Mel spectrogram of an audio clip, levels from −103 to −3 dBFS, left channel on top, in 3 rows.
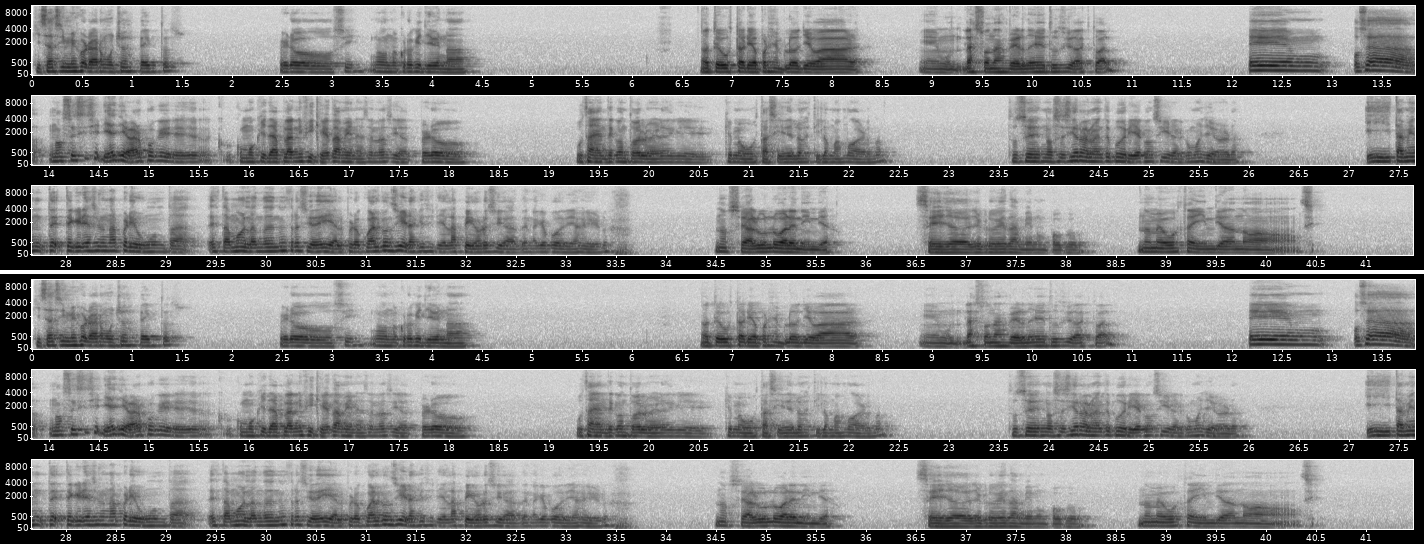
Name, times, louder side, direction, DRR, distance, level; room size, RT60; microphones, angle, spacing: voice 1, 0.0-1.5 2.5-4.4 12.2-13.0 13.2-18.2 19.3-22.4 23.6-25.9 27.2-33.6 36.5-38.2 40.4-40.5, left 1 dB, 25° left, 1.1 m, -24 dB
voice 2, 6.7-8.3 8.9-10.9 34.5-35.7 38.7-40.4, left 3 dB, 90° left, 1.0 m, -22 dB
18.0 x 11.5 x 3.6 m
head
